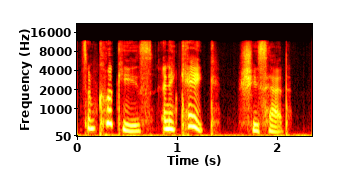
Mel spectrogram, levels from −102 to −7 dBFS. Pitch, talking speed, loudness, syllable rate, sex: 270 Hz, 180 wpm, -18 LUFS, 4.4 syllables/s, female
